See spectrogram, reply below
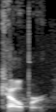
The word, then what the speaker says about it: Cowper: Now, if you look up his name, it's spelled C-O-W-P-E-R. It looks like Cowper, but it's Cowper, pronounced Cowper.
